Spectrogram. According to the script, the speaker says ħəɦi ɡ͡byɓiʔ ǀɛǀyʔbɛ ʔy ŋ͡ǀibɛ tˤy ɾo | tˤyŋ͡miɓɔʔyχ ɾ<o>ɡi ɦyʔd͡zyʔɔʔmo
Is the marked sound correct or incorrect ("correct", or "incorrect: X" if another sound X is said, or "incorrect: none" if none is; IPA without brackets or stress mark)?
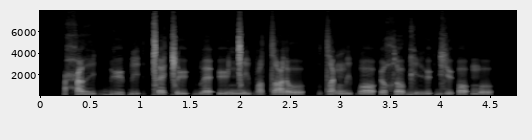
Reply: correct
